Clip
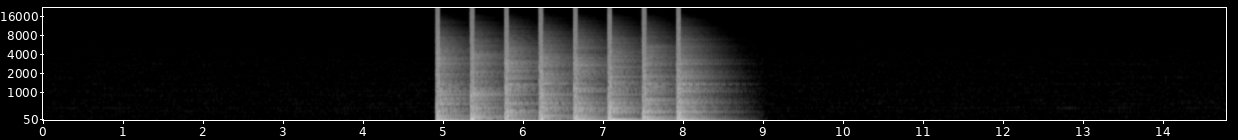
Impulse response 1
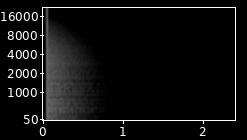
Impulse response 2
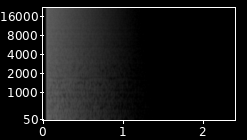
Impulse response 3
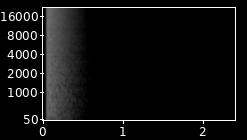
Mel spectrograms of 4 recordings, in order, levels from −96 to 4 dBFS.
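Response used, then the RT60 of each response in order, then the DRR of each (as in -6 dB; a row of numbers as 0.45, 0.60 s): 1; 1.1, 1.9, 0.70 s; 0.0, -2.5, -5.5 dB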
